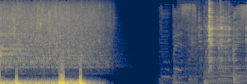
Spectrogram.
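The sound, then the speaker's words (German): Water runs from a tap in a loud, steady rush with a few dull thumps, cuts off abruptly, and after a short silence dishes clink and clatter. “Oh, Mutti, warum musst du denn das Wasser genau dann anstellen, wenn ich duschen gehe? Es war eiskalt unter der Dusche.”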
